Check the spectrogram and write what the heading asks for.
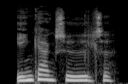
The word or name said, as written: engangsydelse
